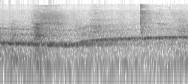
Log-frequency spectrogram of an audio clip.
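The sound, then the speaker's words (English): An emergency vehicle siren passing by in a city wails with a single sustained tone that dips and then slowly climbs in pitch, over a low, steady background rumble. “Don't worry about sirens. It happens.”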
